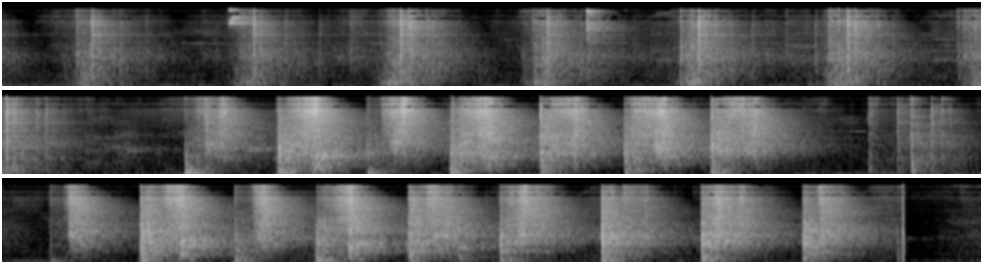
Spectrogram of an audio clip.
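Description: Drywall knife scraping joint compound across the ceiling in repeated strokes, each swelling and then breaking off. They come about one a second at first, then louder and a little faster from about twelve seconds in.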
